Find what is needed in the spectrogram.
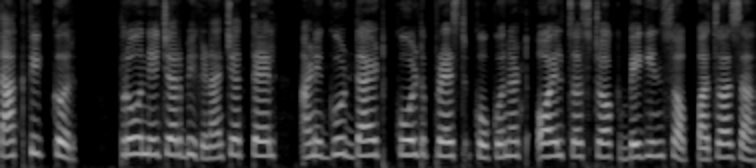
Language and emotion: Goan Konkani, neutral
